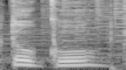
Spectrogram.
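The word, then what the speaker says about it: Mtukudzi: se llama Oliver Tuku, el tucumano no, Tuku, porque se llama Tukutsi, se escribe con MT, Tukutsi, es el Tuku,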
